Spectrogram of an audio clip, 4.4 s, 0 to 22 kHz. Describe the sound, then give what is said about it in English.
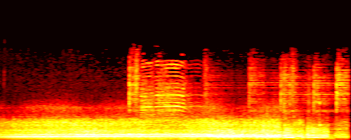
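A powerful Ford Mustang engine roars steadily at high revs, loud, with bursts of tire squeal and rising intensity, in the car chase of the 1968 film Bullitt, where Steve McQueen drives the Mustang through the streets of San Francisco; no one speaks. “In the movie, there's a pretty famous chase sequence where Steve McQueen drives his Mustang all over the streets of San Francisco.”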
